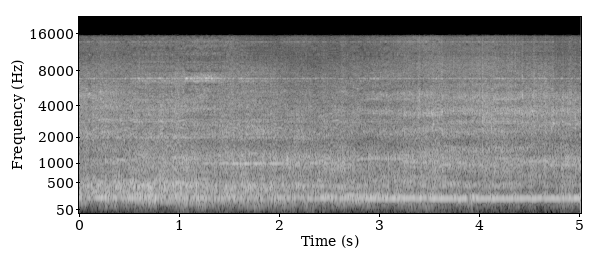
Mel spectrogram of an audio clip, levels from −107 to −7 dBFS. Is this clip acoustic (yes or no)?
no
